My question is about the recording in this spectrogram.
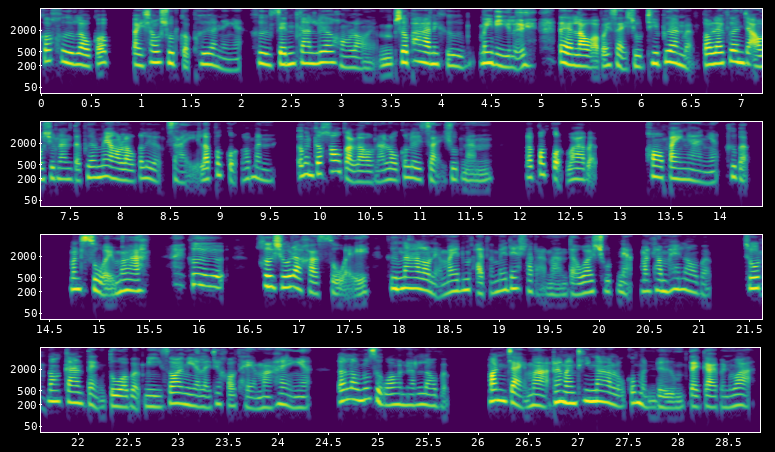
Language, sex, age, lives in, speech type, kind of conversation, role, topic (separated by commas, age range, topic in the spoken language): Thai, female, 20-24, Thailand, conversation, podcast, guest, เสื้อผ้าเคยช่วยเพิ่มความมั่นใจให้คุณไหม?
